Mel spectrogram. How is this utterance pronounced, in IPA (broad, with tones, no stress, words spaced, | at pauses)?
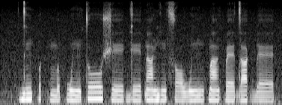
dĩ˦pə˨k mə˨˦pwĩ˨ toː˦ʃeː˨ɡeː˨ ɗã˦ɡĩ˨sɔ˨ wĩ˨ŋk͡pã˧k͡pɛ˨da˧ ɡ͡bɛ˨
